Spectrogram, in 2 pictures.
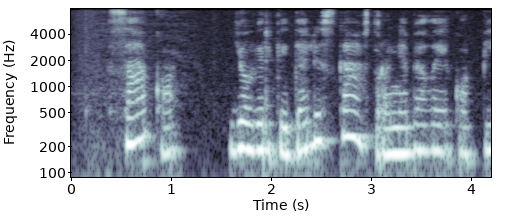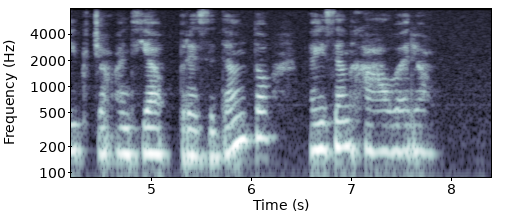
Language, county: Lithuanian, Klaipėda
